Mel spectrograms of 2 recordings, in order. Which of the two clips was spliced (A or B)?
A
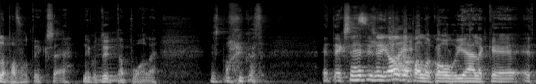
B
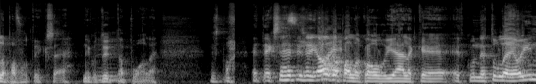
B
